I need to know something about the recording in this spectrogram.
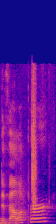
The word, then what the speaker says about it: developer: Primary stress on the second syllable, devel. There is no O. Developer. No E either.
